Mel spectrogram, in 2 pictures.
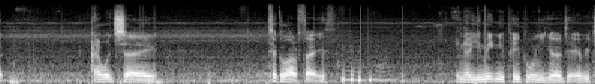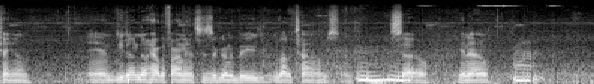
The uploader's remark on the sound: Myrtle Beach South Carolina KOA sitting around the campfire roasting marsh mellows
